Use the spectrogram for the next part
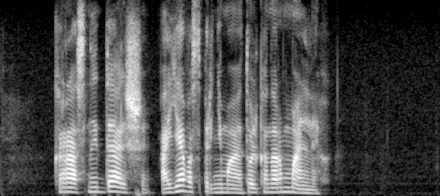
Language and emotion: Russian, angry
